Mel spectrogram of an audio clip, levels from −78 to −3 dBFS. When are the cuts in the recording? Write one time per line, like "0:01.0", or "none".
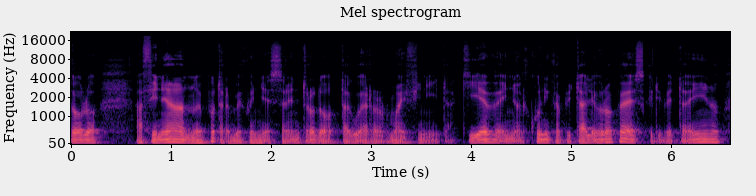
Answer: none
